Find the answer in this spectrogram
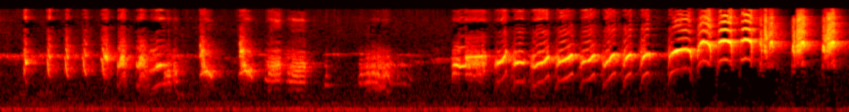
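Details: Whambie from a long tutor recording for caged birds, giving rough chattering notes, a short lull, then an accelerating series of ringing whistled notes climbing higher toward the end.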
